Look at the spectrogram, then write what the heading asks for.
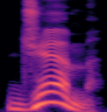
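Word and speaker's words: gym: And the answer is Jim with that soft J sound.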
